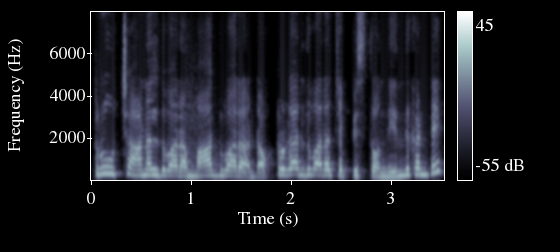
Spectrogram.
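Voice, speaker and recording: Firm, quick-talking female co-host. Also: high-pitched, dry recording. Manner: firm, interjecting. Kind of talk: talk-show conversation.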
